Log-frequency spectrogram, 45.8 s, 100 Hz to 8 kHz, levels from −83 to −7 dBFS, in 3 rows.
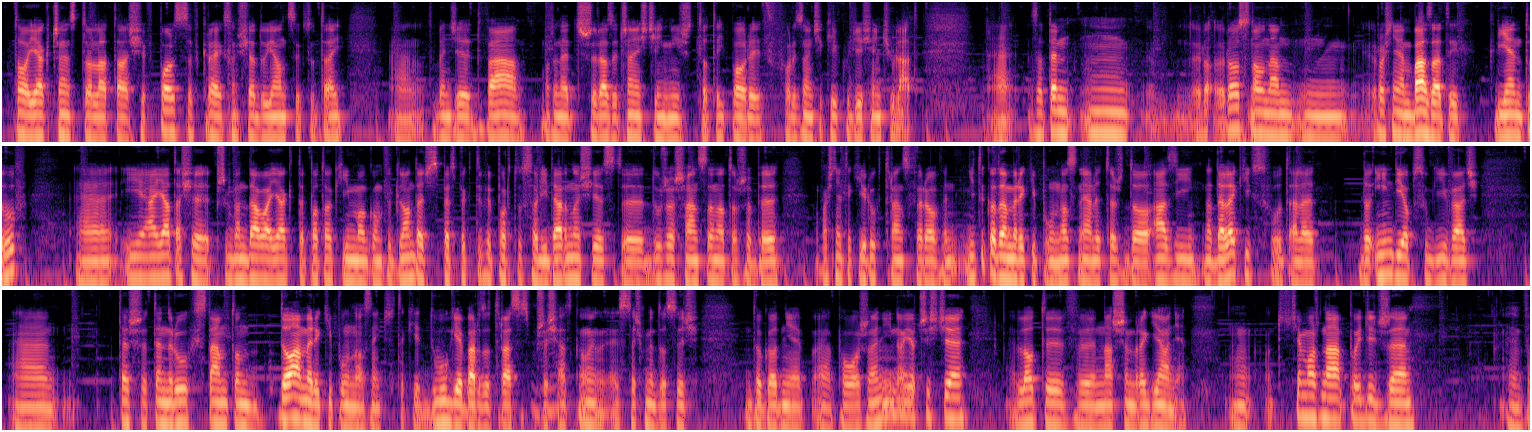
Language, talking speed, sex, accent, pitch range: Polish, 145 wpm, male, native, 110-120 Hz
